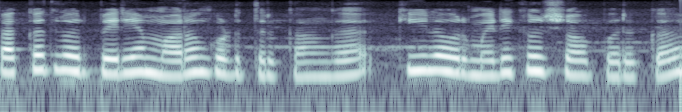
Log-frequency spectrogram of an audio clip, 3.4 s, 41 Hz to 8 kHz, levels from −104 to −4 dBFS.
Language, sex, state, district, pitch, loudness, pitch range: Tamil, female, Tamil Nadu, Chennai, 255 Hz, -17 LUFS, 230-275 Hz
